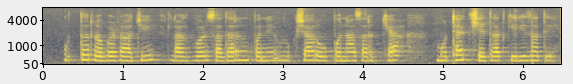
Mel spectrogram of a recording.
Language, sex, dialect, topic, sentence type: Marathi, female, Varhadi, agriculture, statement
